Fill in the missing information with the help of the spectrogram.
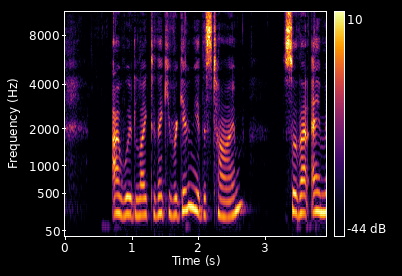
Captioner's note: speaking French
